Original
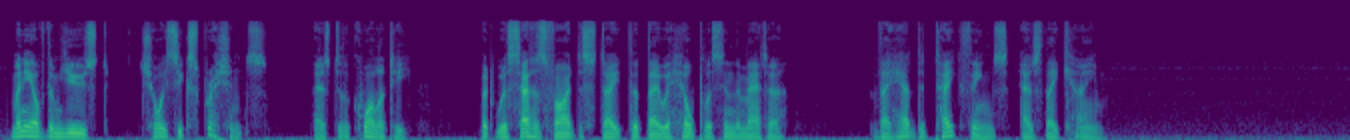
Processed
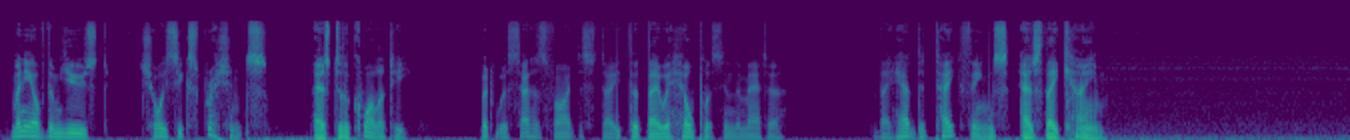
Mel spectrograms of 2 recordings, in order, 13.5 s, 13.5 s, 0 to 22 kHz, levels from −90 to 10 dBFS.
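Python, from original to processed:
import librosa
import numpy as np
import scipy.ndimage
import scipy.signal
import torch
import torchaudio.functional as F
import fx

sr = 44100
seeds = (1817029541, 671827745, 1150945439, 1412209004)

y = fx.gain(x, sr, db=fx.steps((0.0, -9.0), (2.46, 3.0), (3.6, -9.5), (4.98, -19.5), (6.17, -7.0), (7.08, -18.0), (8.97, -8.0), (9.89, 2.0)))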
